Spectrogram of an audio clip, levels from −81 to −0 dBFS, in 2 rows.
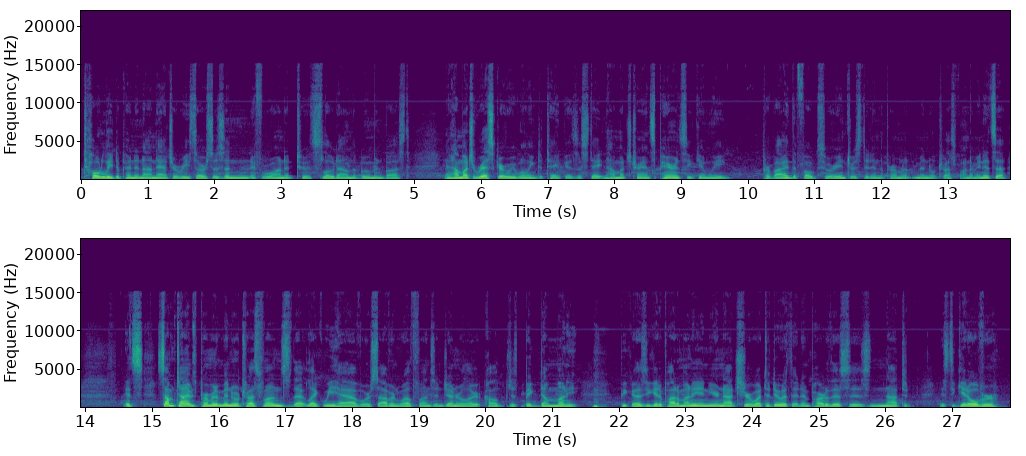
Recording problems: background chatter; faint; throughout; 2 voices, 30 dB below the speech

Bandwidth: 15 kHz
